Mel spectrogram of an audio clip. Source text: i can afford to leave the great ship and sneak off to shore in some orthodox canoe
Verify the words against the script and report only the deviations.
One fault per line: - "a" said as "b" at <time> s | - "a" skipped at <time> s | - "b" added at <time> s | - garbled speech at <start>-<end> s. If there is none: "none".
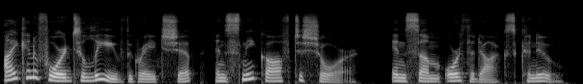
none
